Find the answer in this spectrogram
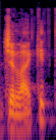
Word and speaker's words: Jellikit: It's actually pronounced Jellikit.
